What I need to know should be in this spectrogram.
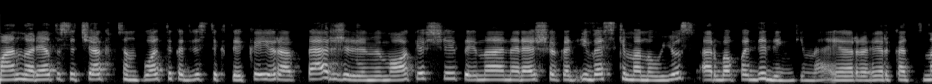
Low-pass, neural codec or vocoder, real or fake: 7.2 kHz; codec, 16 kHz, 16 kbps, FunCodec, trained on Chinese and English, 50 frames a second; fake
